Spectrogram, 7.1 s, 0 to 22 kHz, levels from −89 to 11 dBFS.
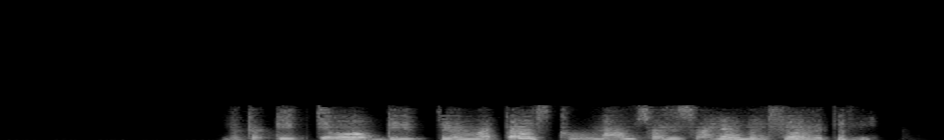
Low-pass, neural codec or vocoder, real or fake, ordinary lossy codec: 5.4 kHz; codec, 44.1 kHz, 0.9 kbps, DAC; fake; MP3, 32 kbps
